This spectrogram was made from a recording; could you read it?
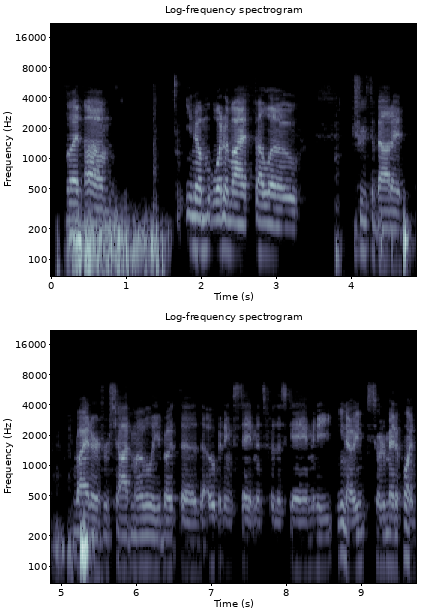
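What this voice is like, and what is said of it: Slightly congested voice from a cold. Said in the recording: “I'm sounding like I have a little bit of a cold ... I'm coming down with a cold”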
